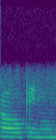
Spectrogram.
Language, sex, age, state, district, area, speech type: Tamil, female, 18-30, Tamil Nadu, Cuddalore, rural, conversation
